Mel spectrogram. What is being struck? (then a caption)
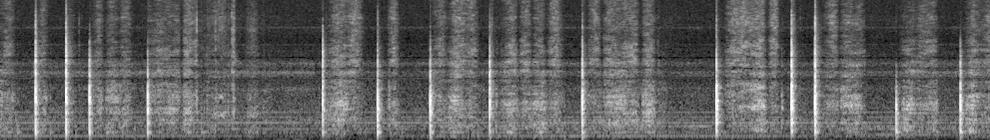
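Chalk on a wood-framed blackboard. A gloved hand writes with chalk on a wood-framed blackboard held by another gloved hand, scraping and tapping the chalk against the flat, solid board surface. Quiet, bright, gritty scratching strokes are broken by about fifteen short, sharp taps with almost no ring.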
